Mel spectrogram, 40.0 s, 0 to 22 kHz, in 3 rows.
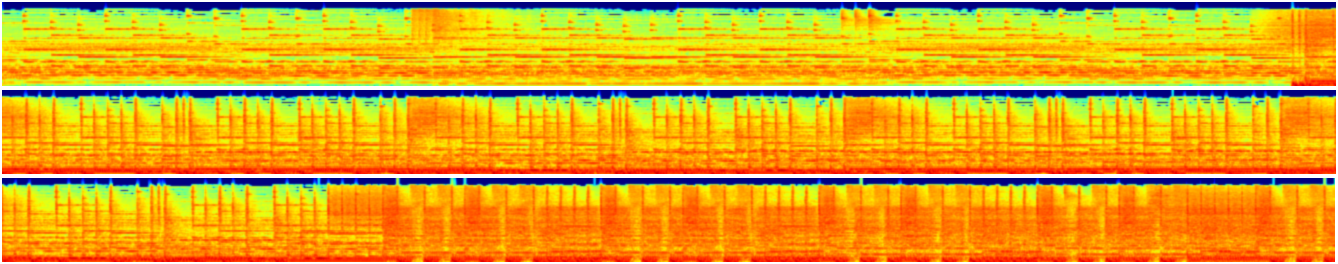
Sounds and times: Music: 0:00.0 - 0:40.0.

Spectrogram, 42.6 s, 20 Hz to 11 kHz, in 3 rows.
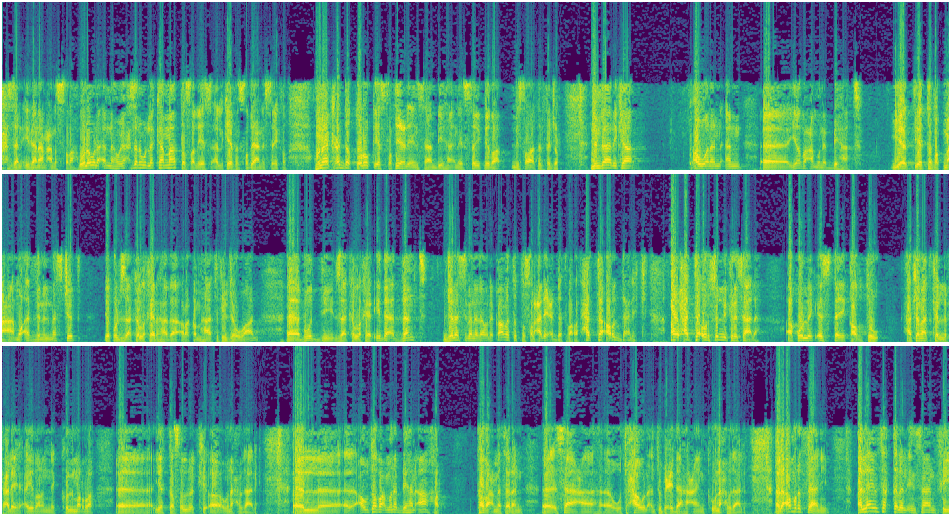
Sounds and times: Speech: 0:00.0 - 0:09.6, 0:10.3 - 0:42.6.

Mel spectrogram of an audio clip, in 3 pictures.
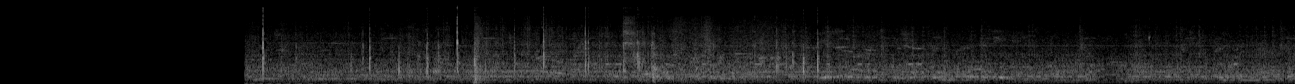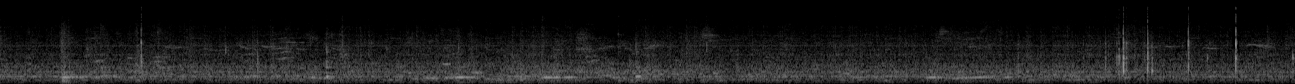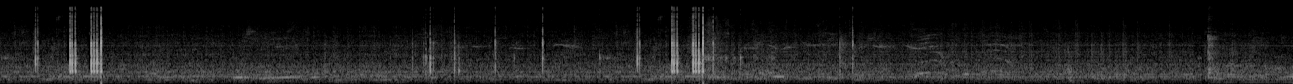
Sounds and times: Speech: 0:02.5 - 0:24.0, 0:25.1 - 0:30.3, 0:31.1 - 0:36.3, 0:37.9 - 0:38.8.

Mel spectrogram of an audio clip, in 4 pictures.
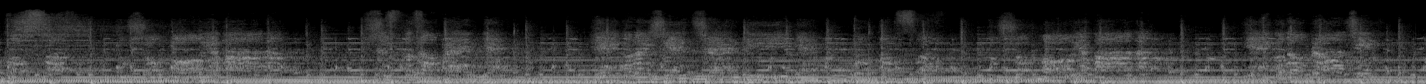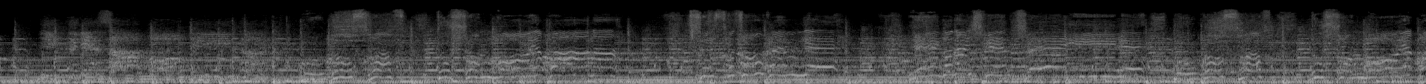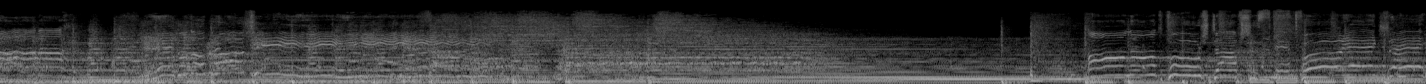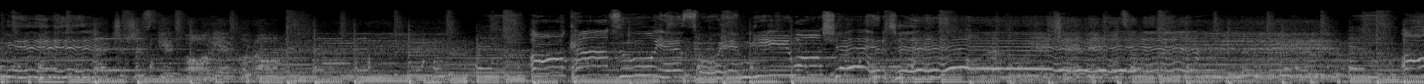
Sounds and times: Music: 0:00.0 - 0:57.0.

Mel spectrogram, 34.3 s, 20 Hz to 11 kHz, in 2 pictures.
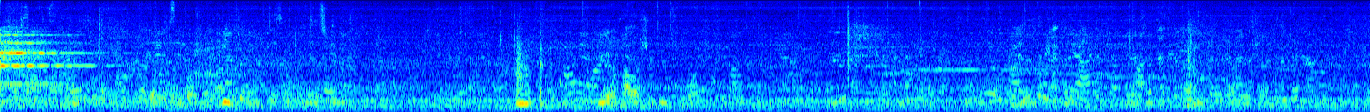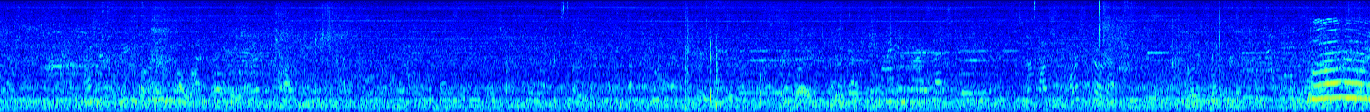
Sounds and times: Speech: 0:00.0 - 0:34.2
Music: 0:26.6 - 0:30.9.

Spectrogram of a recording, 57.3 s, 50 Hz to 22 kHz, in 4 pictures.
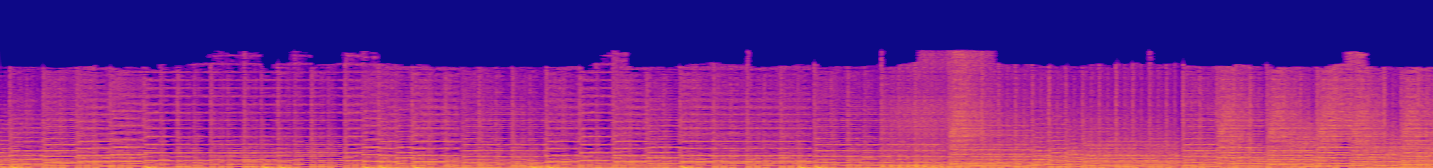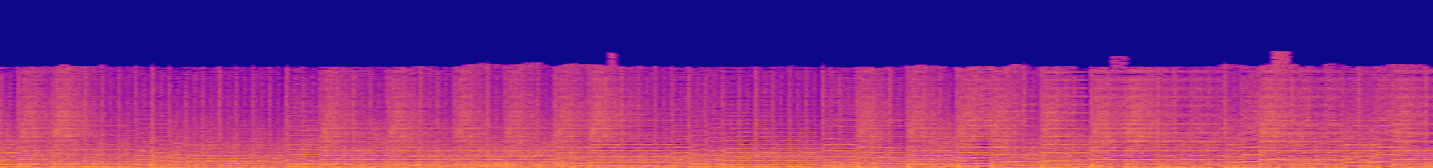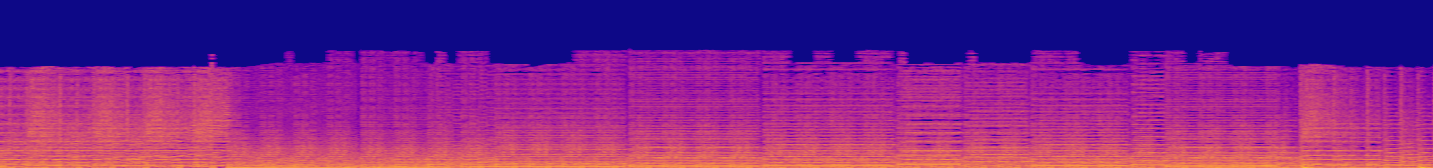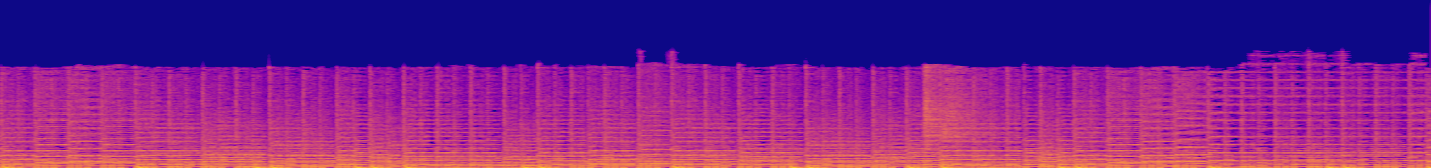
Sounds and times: Music: 0:00.0 - 0:57.3.

